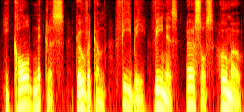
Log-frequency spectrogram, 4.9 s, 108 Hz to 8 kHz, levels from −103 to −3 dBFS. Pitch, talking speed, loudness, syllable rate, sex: 105 Hz, 100 wpm, -17 LUFS, 4.2 syllables/s, male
